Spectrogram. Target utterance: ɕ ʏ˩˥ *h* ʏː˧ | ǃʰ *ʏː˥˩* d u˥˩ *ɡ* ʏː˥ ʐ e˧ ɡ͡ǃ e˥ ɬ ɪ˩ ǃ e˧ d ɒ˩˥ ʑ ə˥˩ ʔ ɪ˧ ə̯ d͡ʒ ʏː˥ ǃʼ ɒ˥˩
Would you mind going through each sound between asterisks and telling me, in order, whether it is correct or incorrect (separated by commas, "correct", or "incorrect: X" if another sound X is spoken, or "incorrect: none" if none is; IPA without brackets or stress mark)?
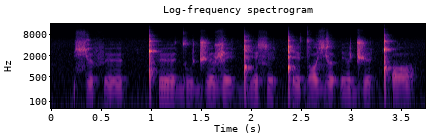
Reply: incorrect: f, correct, incorrect: d͡ʒ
